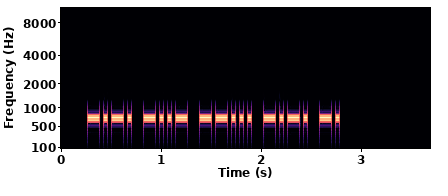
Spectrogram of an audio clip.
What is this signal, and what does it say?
Morse code, heard as a keyed tone, about 30 wpm, 700 Hz. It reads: CX7CN
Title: DXCC-100 Call Signs - 5 Characters - Repeated 2x - 30wpm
